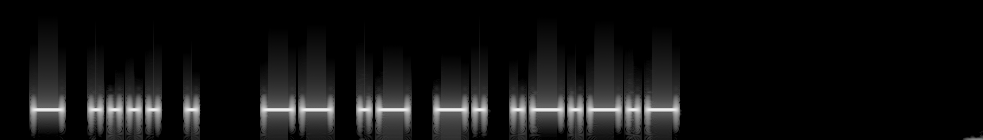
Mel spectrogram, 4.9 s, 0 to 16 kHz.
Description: Morse code, heard as a keyed tone, about 25 wpm, 700 Hz. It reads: THE MAN.
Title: Sentences from Top 200 Words and Abbreviations 25wpm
